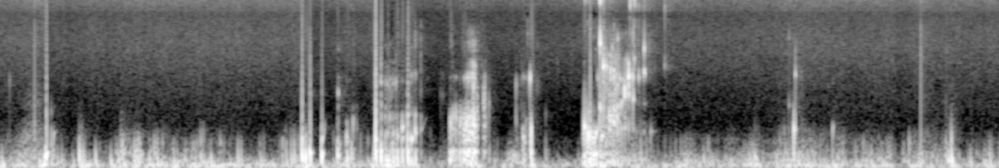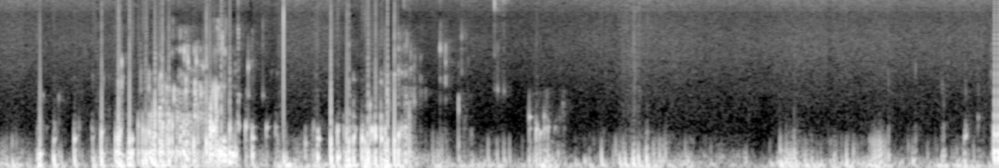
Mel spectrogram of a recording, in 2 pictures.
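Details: Stomach growling produced on command: loud, prolonged low gurgling and rumbling from the abdomen; normal bowel sounds.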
